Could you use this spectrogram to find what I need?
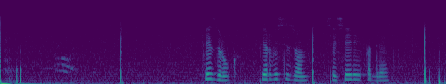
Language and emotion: Russian, neutral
